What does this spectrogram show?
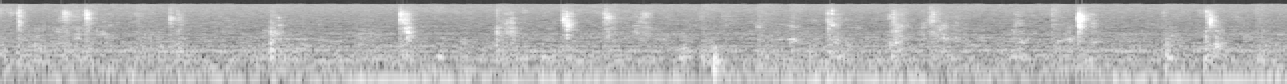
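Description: Close-up eating sounds: irregular wet mouth clicks and smacks from chewing grilled chicken, roughly two a second, over a faint steady hum.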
